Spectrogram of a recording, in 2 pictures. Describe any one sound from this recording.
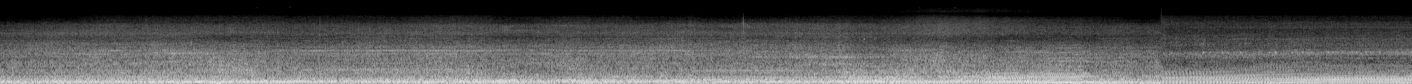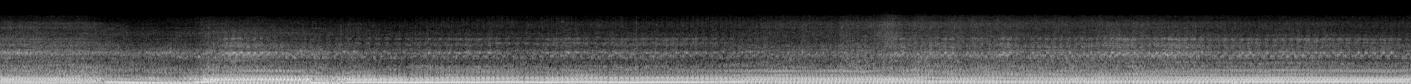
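A quad bike engine rumbles close by, revving up and down.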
